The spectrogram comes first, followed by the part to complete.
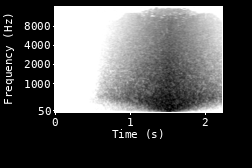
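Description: A single deep whoosh sound effect for a TV transition, swelling up out of silence about two-thirds of a second in, peaking around a second and a half, and fading away near the end.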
